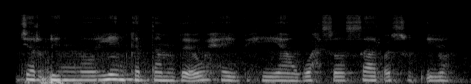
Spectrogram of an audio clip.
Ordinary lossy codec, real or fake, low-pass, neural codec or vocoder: none; fake; none; vocoder, 22.05 kHz, 80 mel bands, Vocos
